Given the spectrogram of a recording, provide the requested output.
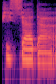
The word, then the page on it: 비싸다: Korean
